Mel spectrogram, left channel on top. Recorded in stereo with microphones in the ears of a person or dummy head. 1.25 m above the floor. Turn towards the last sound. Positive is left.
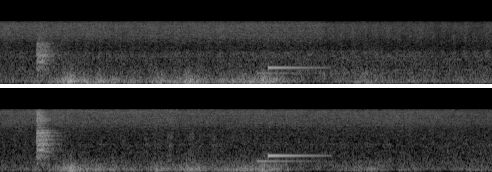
turn(degrees=-85)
